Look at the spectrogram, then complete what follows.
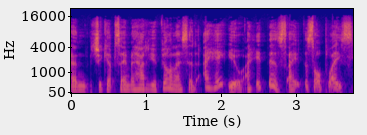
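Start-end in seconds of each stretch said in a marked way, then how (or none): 1.8-3.8 acted, upset outburst, high and swooping. Retelling her answer to a woman who kept asking how she felt, acting out past upset. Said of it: "And I was so upset".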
